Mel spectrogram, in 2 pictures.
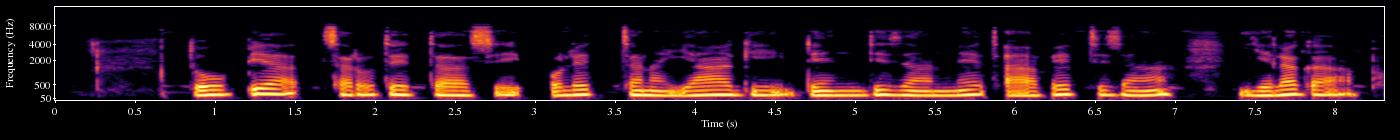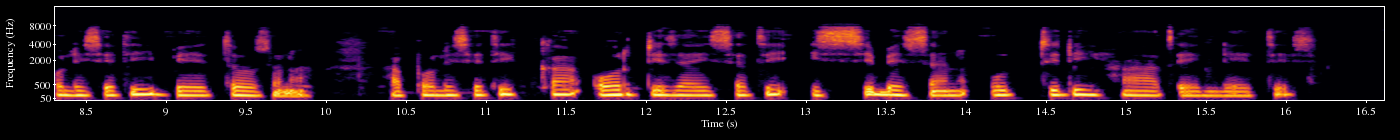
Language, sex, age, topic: Gamo, male, 25-35, government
